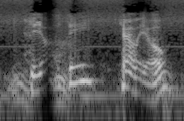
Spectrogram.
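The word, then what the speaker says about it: Kyösti Kallio: of a Japanese political party I'll repeat that kast Calo I'll spell that k y o s t i k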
